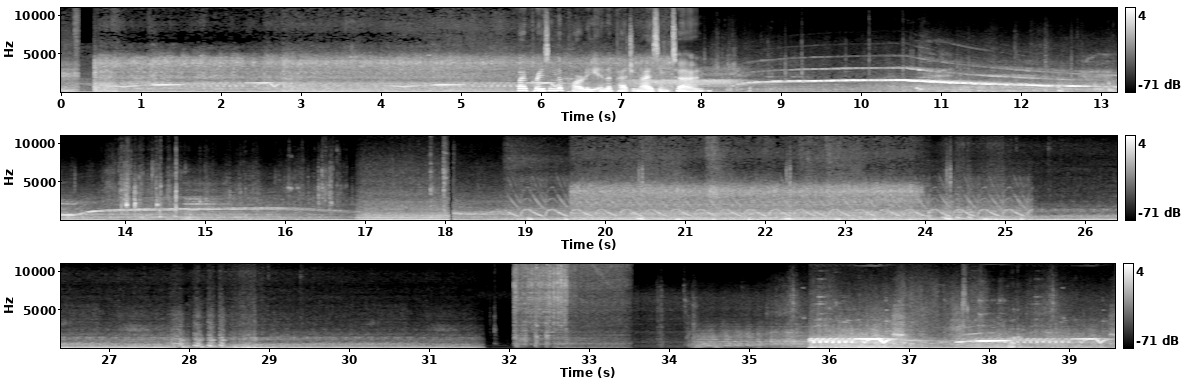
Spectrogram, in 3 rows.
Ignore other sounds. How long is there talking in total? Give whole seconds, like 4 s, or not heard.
3 s.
